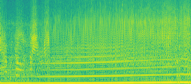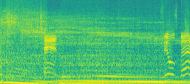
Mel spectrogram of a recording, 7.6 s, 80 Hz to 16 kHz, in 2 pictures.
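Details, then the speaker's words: 2JZ-GE NA-T swapped Mk3 Toyota Supra, warmed up, road test under full boost, running too rich. The engine climbs, then stumbles and drops with crackling gas burbles. Misfire under boost. "Still breaking up. Oh, gas burble."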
